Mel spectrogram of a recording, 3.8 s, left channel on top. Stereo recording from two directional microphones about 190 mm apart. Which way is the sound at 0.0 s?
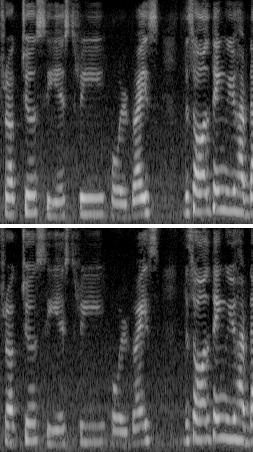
40° left (ahead or behind).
